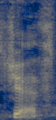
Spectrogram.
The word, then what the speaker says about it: GIF: going to be corrected it's it's Jeff that's how the the guy who created it pronounces it that way so that's how I'm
